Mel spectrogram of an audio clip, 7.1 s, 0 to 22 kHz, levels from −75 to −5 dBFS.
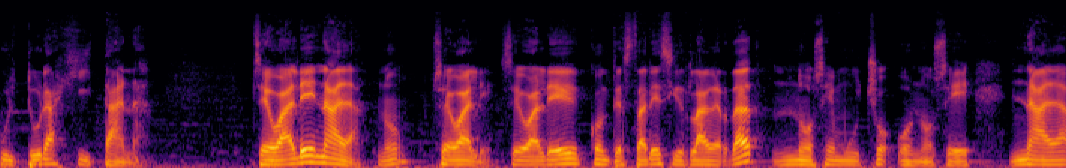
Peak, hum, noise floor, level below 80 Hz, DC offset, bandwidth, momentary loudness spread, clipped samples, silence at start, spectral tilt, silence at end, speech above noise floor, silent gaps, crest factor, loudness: -2 dBFS; none; -47 dBFS; -40 dBFS; under 0.1%; 16 kHz; 11 LU; under 0.1%; 0 s; -5.5 dB/octave; 0 s; 27 dB; none; 18 dB; -20 LUFS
